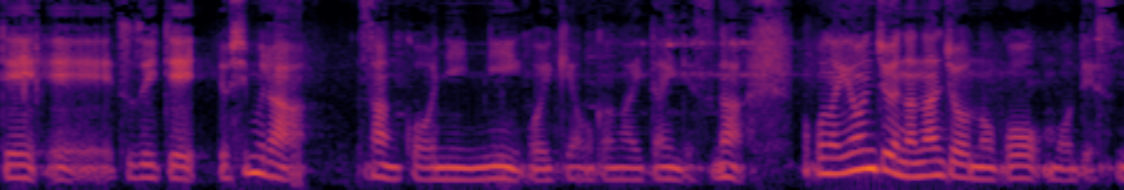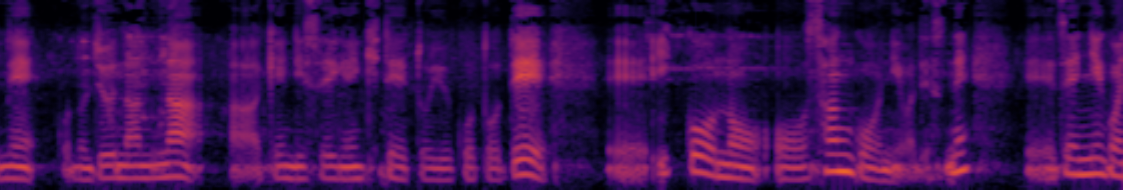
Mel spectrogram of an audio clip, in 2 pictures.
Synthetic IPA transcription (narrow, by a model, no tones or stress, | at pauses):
d̪̥e̞̰t͡sɨzɨit̪e̞jo̞ɕimɯ̟ɾa̰ | sãŋko̞ːɲ̟ĩɲ̟ːiɡo̞ikẽ̞o̞ɯ̟kaɡait̪aĩnd̪e̞sɨɡamako̞no̞jõ̞ɲ̟d͡ʑɨːnanaʑo̞ːno̞ɡo̞mo̞d̪e̞sɨne̞ko̞no̞ʑɨːnãnːaa̰kẽ̞nʲɾʲise̞ːɡẽ̞ŋkʲi̥t̪e̞ːt̪o̞jɯ̟ːko̞t̪o̞d̪e̞ḛḭkːo̞ːno̞ːsãŋɡo̞ːɲ̟ḭβa̰d̪e̞sɨne̞ḛːzẽ̞ɲ̟ːiɡo̞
